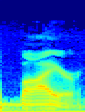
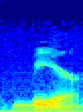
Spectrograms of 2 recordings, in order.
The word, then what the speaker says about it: bier: Then he came up and he touched the bier, and yes, that is the correct way to pronounce it. I looked it up because it sounded weird to me. I thought maybe it's supposed to be buyer. No, it's pronounced beer.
